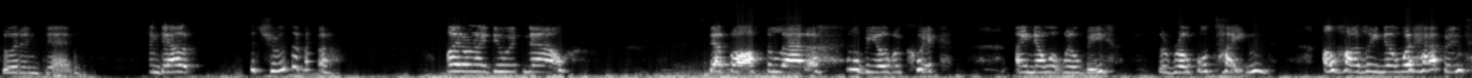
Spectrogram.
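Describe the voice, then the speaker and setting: A woman's voice: sits high, fairly even intonation, unhurried, long pauses. A woman playing a terrified, guilt-ridden wife losing her grip, in old-time radio horror style, dramatic and obsessively repetitive. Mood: fearful. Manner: dramatic, haunted, repeating words obsessively. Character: terrified, unraveling young farm wife, guilt-ridden and paranoid. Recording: dull lo-fi live recording with background noise.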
